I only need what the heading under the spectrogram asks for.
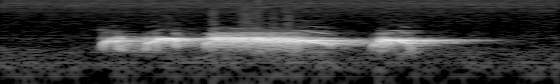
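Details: Spotted dove used as a lure: one drawn-out, buzzy cooing phrase that swells and then softens, closed by a final shorter dipping note.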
